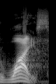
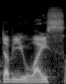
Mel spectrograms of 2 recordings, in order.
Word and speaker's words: Wwise: Canadian company which is cool uh and it's pronounced Weiss I never knew that either so this is a wise thing to learn uh I used to call it w Weiss I've never knew how to pronounce a ww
